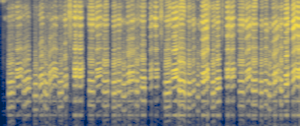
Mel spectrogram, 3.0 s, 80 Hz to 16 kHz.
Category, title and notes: Speech > Other
Pixely Ringtone
I was trying to make a ringtone for my game using my own speech, but I wanted to make it sound pixely and 8-bity so I sped it up a lot and give it the "Robot" effect on Turbowarp and I accidentally made this
8bit, ringtone, robot, video-game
